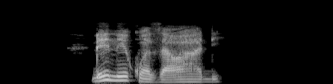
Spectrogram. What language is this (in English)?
Taita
